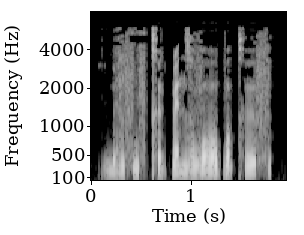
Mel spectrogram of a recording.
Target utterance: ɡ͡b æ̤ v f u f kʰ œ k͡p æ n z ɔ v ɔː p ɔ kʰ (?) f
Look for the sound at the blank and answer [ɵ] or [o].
ɵ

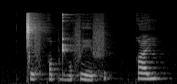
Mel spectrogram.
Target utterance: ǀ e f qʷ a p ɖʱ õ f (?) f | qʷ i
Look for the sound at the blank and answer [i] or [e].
e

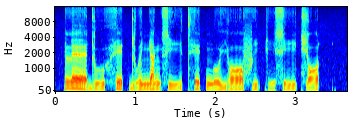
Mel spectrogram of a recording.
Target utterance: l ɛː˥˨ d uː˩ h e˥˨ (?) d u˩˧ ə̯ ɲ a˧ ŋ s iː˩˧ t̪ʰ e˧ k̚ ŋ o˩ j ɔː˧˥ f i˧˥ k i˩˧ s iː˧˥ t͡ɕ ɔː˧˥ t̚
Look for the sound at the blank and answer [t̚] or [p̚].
t̚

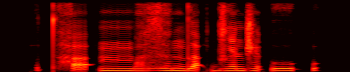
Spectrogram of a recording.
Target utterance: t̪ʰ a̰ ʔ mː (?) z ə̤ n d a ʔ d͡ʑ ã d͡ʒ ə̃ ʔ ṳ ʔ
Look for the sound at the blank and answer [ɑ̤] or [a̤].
a̤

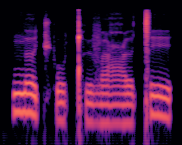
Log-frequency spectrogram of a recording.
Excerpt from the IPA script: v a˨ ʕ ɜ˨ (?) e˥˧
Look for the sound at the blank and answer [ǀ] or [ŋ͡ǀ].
ǀ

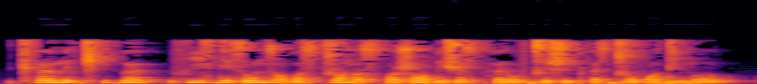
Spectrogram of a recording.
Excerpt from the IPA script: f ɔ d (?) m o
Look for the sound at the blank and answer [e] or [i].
i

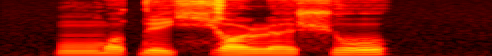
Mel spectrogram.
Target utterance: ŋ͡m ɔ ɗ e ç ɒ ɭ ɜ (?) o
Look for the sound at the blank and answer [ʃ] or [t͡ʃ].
ʃ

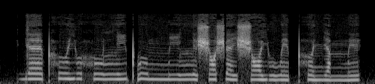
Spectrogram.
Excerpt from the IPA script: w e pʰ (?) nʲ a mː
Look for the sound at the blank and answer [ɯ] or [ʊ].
ʊ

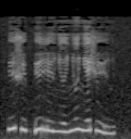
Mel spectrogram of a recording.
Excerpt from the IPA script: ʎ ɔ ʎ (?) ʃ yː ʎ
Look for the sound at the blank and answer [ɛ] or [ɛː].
ɛ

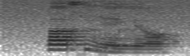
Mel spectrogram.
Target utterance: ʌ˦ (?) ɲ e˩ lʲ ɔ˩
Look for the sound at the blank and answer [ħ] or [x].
x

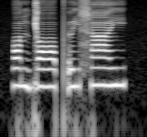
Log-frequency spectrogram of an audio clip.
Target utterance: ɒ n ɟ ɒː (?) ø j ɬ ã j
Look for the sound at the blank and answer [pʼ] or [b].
pʼ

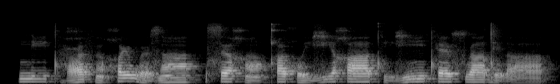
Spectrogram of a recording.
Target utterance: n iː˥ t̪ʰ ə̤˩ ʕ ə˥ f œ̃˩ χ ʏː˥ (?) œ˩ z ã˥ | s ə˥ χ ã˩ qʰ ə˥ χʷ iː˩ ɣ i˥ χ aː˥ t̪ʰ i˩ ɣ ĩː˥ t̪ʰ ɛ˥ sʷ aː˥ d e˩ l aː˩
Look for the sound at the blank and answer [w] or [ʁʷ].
w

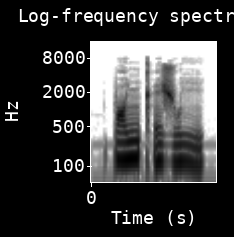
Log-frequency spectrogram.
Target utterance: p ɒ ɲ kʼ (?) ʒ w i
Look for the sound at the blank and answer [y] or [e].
e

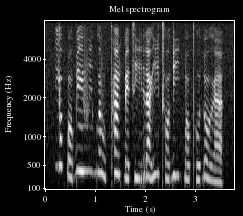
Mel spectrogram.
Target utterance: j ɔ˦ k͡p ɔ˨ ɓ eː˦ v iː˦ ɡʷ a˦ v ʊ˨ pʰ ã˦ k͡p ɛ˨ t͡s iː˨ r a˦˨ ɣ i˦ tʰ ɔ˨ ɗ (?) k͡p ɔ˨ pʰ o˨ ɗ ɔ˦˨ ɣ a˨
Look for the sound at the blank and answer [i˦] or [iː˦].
iː˦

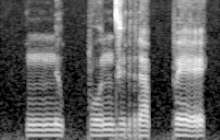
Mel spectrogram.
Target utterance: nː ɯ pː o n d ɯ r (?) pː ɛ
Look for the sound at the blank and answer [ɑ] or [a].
a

